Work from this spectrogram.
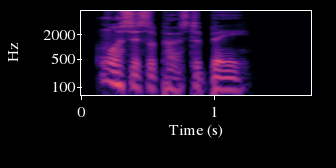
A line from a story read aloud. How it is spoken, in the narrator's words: Ron said quietly but angrily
